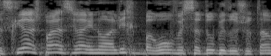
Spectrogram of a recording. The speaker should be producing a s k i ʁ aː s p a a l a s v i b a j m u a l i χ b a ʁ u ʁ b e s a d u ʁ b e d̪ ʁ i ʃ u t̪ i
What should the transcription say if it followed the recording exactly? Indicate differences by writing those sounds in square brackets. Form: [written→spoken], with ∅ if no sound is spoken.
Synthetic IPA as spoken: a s k i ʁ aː [s→ʃ] p a a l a s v i [b→v] a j [m→n] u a l i χ b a ʁ u ʁ [b→v] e s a d u ʁ b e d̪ ʁ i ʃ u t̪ [i→a]

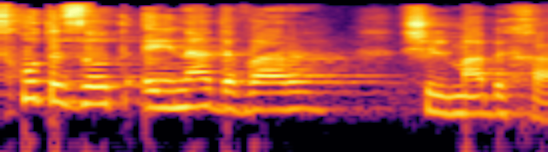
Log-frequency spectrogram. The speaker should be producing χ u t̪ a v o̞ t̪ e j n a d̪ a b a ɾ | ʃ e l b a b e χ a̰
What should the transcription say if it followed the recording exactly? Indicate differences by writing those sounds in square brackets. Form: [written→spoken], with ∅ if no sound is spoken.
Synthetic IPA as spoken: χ u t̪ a [v→z] o̞ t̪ e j n a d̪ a [b→v] a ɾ | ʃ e l [b→m] a b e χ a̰

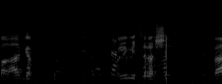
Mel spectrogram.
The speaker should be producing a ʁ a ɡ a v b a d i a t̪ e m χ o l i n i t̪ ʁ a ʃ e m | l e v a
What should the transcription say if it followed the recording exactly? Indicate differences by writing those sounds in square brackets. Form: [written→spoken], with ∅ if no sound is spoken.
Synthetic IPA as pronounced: a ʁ a ɡ a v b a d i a t̪ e m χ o l i [n→m] i t̪ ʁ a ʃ e m | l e v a

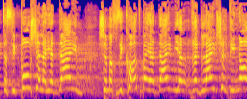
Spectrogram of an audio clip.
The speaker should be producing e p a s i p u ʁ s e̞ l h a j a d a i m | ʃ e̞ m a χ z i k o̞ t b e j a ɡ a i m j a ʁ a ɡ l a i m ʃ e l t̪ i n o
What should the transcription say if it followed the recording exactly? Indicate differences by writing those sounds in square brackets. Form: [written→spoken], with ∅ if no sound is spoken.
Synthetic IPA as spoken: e [p→t] a s i p u ʁ [s→ʃ] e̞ l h a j a d a i m | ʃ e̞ m a χ z i k o̞ t b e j a [ɡ→d] a i m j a ʁ a ɡ l a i m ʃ e l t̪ i n o

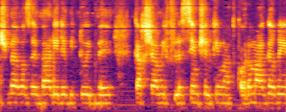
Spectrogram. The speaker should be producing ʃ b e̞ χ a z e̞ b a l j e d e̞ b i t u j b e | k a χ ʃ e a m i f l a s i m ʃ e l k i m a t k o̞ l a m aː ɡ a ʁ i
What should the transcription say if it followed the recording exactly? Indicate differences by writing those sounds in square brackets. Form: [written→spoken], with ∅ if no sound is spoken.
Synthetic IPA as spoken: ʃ b e̞ [χ→ʁ] a z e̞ b a l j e d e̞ b i t u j b e | k a χ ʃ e a m i f l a s i m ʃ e l k i m a t k o̞ l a m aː ɡ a ʁ i

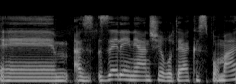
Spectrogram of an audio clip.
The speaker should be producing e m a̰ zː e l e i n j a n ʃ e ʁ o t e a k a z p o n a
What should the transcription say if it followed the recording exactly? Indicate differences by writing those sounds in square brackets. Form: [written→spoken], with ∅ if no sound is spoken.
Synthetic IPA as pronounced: e m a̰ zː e l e i n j a n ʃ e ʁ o t e a k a [z→s] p o [n→m] a

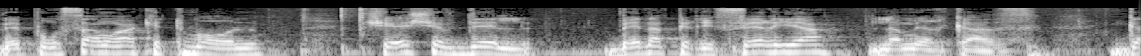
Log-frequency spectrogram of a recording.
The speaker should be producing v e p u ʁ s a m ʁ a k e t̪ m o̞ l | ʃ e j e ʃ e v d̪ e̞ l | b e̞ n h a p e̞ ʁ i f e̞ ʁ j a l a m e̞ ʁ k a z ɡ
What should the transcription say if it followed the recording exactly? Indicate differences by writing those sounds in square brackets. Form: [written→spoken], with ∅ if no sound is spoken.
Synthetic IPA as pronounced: v e p u ʁ s a m ʁ a k e t̪ m o̞ l | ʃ e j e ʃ e v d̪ e̞ l | b e̞ n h a p e̞ ʁ i f e̞ ʁ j a l a m e̞ ʁ k a z ɡ

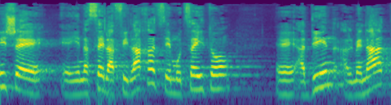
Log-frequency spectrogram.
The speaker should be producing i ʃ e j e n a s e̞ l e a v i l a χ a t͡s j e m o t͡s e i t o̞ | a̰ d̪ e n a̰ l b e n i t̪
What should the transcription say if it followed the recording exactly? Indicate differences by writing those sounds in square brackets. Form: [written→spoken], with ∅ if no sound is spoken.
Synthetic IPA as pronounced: i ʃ e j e n a s e̞ l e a [v→f] i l a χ a t͡s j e m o t͡s e i t o̞ | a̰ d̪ [e→i] n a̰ l [b→m] e n [i→a] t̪

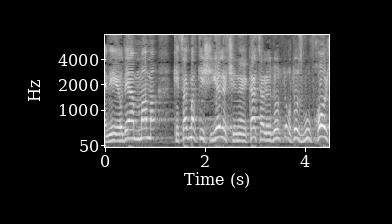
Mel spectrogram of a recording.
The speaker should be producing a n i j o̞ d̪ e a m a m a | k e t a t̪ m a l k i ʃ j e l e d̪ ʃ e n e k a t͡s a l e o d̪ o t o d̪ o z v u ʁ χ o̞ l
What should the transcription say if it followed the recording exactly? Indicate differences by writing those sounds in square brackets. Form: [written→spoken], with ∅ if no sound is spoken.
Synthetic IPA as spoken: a n i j o̞ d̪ e a m a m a | k e [t→t͡s] a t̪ m a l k i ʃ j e l e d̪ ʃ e n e k a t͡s a l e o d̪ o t o [d̪→t̪] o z v u [ʁ→v] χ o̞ l

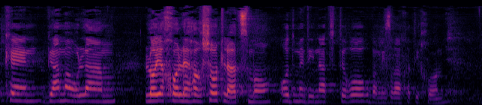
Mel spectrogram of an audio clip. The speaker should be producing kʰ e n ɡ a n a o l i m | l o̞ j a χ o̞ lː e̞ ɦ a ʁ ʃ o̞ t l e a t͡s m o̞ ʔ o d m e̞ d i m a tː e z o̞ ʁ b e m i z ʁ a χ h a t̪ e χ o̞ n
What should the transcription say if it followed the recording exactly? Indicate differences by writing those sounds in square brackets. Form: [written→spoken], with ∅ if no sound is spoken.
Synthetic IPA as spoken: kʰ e n ɡ a [n→m] a o l [i→a] m | l o̞ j a χ o̞ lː e̞ ɦ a ʁ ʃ o̞ t l e a t͡s m o̞ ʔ o d m e̞ d i [m→n] a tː e [z→ʁ] o̞ ʁ b e m i z ʁ a χ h a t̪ [e→i] χ o̞ n

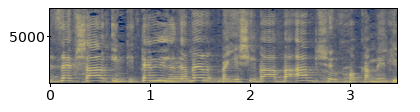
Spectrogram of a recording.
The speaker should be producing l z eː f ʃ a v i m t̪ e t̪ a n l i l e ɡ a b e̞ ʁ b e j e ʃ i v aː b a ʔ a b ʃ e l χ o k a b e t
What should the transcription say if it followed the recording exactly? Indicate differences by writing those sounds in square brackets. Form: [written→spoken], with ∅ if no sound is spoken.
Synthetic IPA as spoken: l z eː f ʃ a [v→ʁ] i m t̪ [e→i] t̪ [a→e] n l i l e ɡ a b e̞ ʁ b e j e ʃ i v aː b a ʔ a b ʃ e l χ o k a [b→m] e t

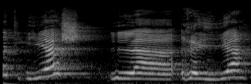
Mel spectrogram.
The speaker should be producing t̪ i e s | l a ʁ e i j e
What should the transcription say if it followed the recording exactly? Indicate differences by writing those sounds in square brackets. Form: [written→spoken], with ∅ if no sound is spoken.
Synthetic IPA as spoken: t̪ [i→j] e [s→ʃ] | l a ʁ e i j [e→a]

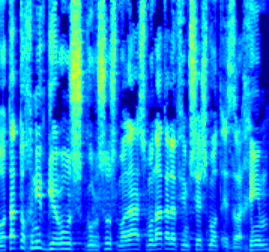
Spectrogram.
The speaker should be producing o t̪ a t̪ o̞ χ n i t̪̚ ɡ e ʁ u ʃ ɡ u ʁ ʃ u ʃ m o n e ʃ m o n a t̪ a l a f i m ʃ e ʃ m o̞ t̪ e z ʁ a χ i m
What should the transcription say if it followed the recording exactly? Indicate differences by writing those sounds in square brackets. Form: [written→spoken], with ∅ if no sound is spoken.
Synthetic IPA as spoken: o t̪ a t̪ o̞ χ n i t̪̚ ɡ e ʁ u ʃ ɡ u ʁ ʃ u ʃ m o n [e→a] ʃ m o n a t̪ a l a f i m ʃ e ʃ m o̞ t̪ e z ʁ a χ i m

